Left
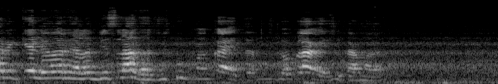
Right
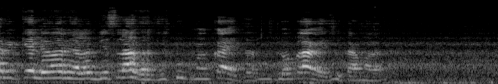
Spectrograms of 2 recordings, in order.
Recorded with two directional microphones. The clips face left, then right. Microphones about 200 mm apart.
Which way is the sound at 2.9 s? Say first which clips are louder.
Right 1 dB; 55° right (ahead or behind).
